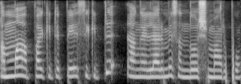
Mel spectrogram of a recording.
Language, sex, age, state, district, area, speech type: Tamil, female, 18-30, Tamil Nadu, Tiruchirappalli, rural, spontaneous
